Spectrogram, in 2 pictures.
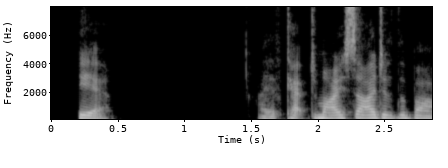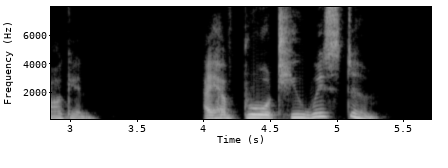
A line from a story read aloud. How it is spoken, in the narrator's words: said the man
